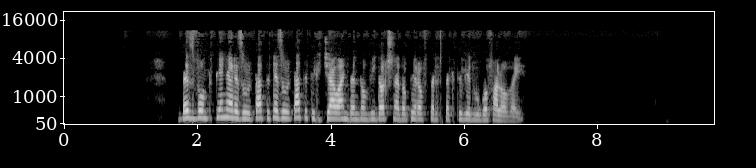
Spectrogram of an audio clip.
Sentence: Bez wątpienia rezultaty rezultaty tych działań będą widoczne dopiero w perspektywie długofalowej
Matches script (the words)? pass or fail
pass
